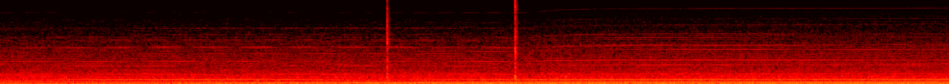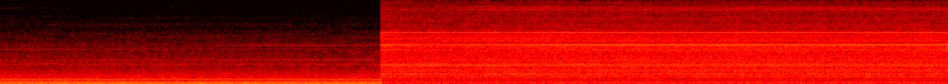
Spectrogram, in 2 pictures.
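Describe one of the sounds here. Jet engines whine and roar steadily.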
